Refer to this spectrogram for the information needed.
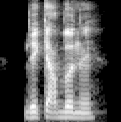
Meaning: decarbonize (to lower carbon levels (in prodcution))
- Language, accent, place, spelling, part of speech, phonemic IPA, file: French, France, Lyon, décarboner, verb, /de.kaʁ.bɔ.ne/, LL-Q150 (fra)-décarboner.wav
